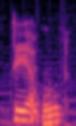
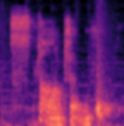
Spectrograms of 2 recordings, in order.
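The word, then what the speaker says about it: Staunton: say it correctly so it's Stanton not Stanton all right we are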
